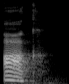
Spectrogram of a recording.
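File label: "ак", Komi, female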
